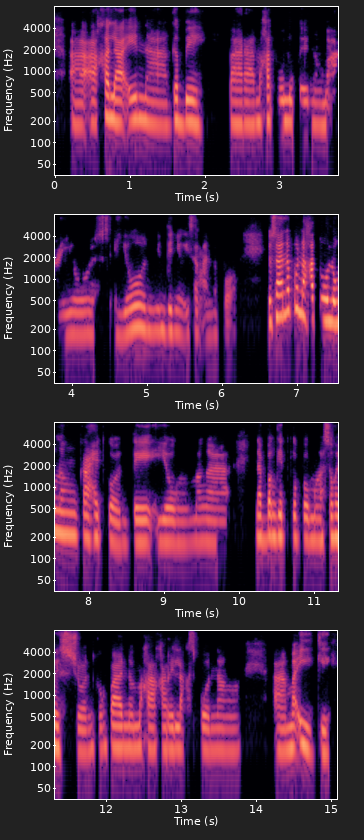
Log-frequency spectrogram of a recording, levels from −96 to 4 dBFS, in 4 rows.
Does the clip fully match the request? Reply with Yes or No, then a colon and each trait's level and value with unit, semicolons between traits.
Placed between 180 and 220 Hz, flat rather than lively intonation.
Yes: medium, 185 Hz; narrow, 2.3 semitones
